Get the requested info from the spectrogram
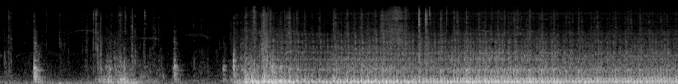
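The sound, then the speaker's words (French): A boat engine is started, cranking and catching after a couple of seconds of quiet outdoor ambience with faint birds, then settles into a steady, loud idling rumble. “Je vais démarrer le moteur là.”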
